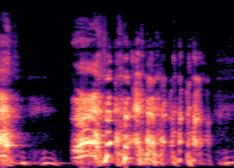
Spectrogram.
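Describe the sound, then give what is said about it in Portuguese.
A voice imitates the frail, wheezy coughing of old people: a low groan, then a loud burst of rough, sputtering coughs and throat-clearing that trails off into strained, raspy hacking. “Estão, estão tipo meio de braço ao peito, tipo a tossirem, tipo.”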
